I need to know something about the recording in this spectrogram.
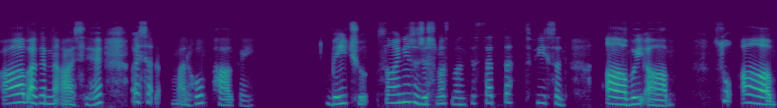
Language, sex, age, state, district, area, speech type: Kashmiri, female, 30-45, Jammu and Kashmir, Srinagar, urban, spontaneous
